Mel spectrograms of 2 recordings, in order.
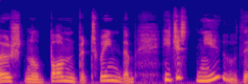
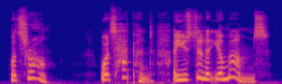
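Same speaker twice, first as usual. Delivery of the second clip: worried woman; 10 semitones higher than usual. A narrator's reading. Charlotte voiced by narrator.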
